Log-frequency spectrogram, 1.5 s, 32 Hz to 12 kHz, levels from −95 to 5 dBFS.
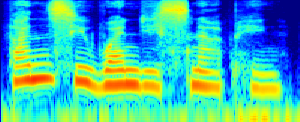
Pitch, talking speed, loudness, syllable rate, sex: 200 Hz, 120 wpm, -18 LUFS, 4.2 syllables/s, female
